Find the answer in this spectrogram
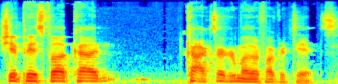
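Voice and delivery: rapid-fire delivery. Retelling how a comedian listed the words, the speaker imitates a really fast delivery. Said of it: "he would say them really fast".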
